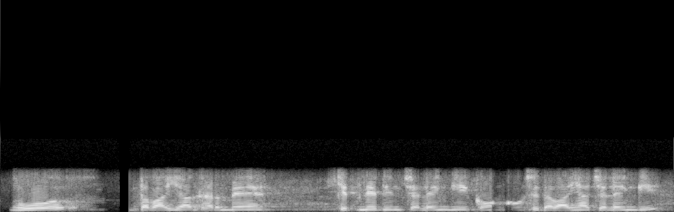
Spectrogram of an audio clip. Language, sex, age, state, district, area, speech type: Urdu, male, 18-30, Bihar, Purnia, rural, conversation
